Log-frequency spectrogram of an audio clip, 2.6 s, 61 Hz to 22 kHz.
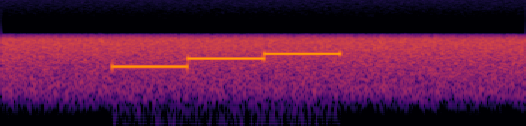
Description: Telephone call progress tone (North American plan), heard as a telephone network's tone, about 980, 1430, 1800 Hz, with phone line noise. Special information tone.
